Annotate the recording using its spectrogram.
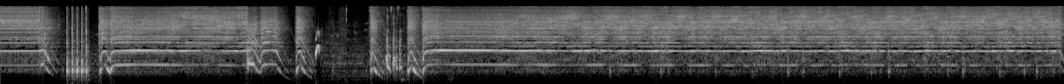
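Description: Stick blender motor whining at high speed as it mixes cold-process soap batter, which is thickening toward trace. It stops twice in the first four seconds, its pitch sliding down as it spins down and back up as it restarts, then runs steadily.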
